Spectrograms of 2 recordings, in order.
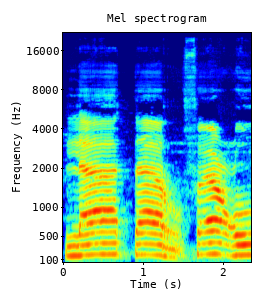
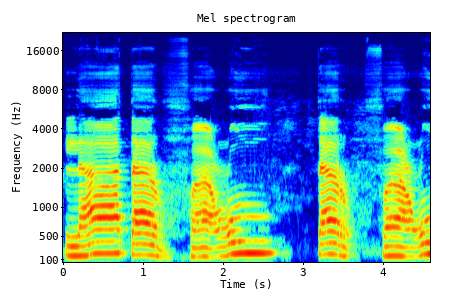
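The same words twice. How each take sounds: First: ला तरफउ with too much trill on र; overrolled ra. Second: ला तरफउ, slow, with a light single tap on र; moderate ra. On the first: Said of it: "ये ज़्यादा हो गई". (ला तरफउ में रॉ ज़्यादा रोल करना) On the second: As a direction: tap the र in तरफउ just once. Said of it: "कितनी मुनासिब रखनी है". (ला तरफउ में मुनासिब तकरार) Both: Shown as a demonstration.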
